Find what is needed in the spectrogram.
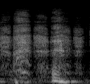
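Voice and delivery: soft voiceless chuckle; exhausted gleeful breath laugh; smug quiet laugh; breathy laugh. Retold or imitated. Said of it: "I'm like".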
